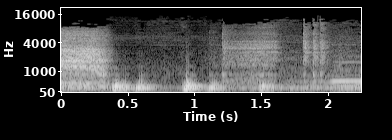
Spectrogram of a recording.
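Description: A loud scream from a scare video playing on computer speakers, cutting off about a third of a second in. It is followed by a few short thumps and knocks.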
